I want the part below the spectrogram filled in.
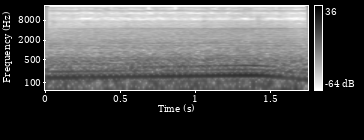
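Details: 2020 BMW M340i with Dinan intake, warm at about 200°, exhaust valves closed, after reconnecting a separated charge pipe: smooth, steady low induction drone with no hiss or whoosh of escaping boost; normal turbo induction.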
